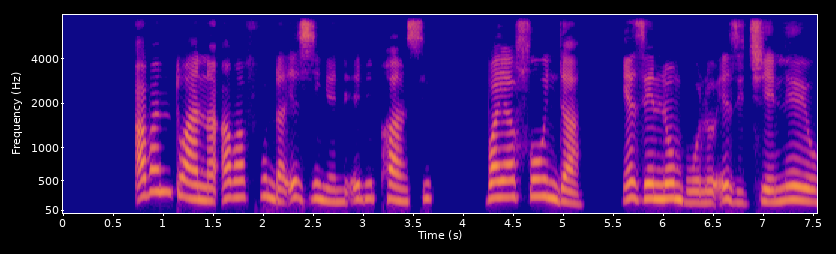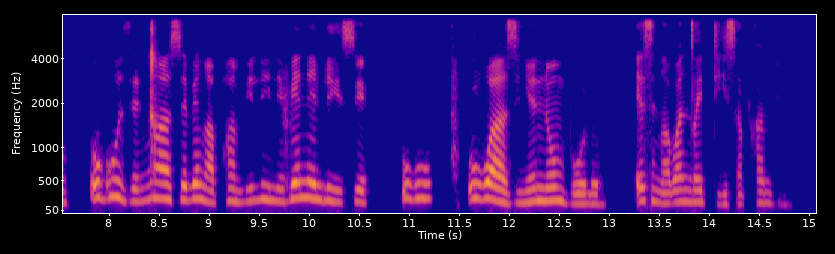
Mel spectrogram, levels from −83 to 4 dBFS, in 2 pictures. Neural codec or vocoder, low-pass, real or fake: codec, 16 kHz, 2 kbps, X-Codec, WavLM features, trained on Multilingual LibriSpeech; 7.2 kHz; fake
